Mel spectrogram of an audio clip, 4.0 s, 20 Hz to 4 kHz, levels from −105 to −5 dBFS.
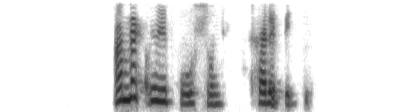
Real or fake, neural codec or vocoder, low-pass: fake; codec, 16 kHz, 1 kbps, FreqCodec, larger model; 3.6 kHz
